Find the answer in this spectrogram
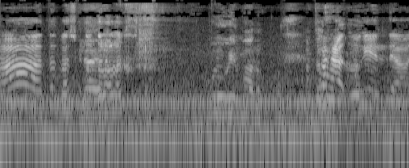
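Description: Steady low road and engine rumble inside a moving car's cabin, under people talking.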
